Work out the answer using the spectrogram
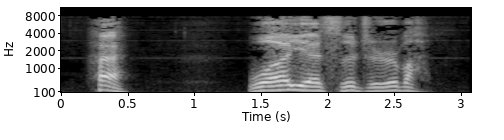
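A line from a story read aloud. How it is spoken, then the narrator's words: Sigh. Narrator (Chinese): 一声叹息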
